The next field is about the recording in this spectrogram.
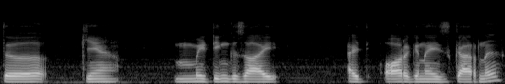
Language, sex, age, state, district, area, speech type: Kashmiri, male, 30-45, Jammu and Kashmir, Anantnag, rural, spontaneous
